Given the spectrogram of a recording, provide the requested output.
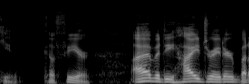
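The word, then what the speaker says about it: kefir: bucks on that uh cfir cfir is how you say it thank you cafir I have a dehydrator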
